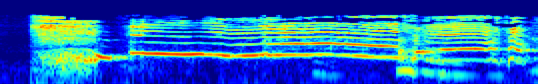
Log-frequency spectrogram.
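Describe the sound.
A young child cries in one long, loud wailing sob that holds a high, steady pitch after a breathy start, then breaks into a shorter catch near the end.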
